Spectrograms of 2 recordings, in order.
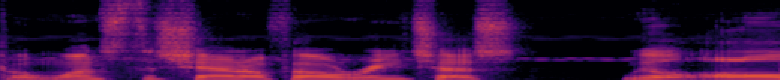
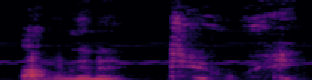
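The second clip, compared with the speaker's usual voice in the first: whisper; 6 semitones higher, 12 dB quieter, much faster than usual. Acted. Player whispering mischievous decision.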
